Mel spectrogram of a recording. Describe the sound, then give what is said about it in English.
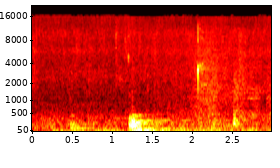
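Heavy rain pours down in a steady low wash, broken by a deep rumble of thunder about a second in and a couple of fainter, sharper rumbles afterward. No one speaks. “It's really coming down out there. It's just pouring.”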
